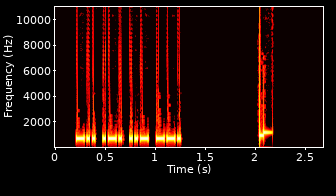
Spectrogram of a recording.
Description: Morse code, heard as a keyed tone, about 46 wpm, 700 Hz. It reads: DRUG
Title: Sets of 5 Words - New Word Drill - 45wpm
